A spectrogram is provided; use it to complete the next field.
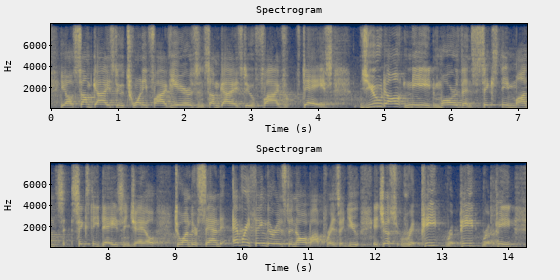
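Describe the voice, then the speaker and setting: Amid noticeable background noise and audible room echo, a high-pitched man speaks at a fairly slow pace with very even loudness and ordinary pitch variation. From Montreal, Canada. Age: 60s. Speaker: former wrestler and author. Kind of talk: casual chat. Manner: halting, repeats words.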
